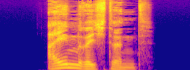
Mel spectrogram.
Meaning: present participle of einrichten
- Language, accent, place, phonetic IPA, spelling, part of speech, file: German, Germany, Berlin, [ˈaɪ̯nˌʁɪçtn̩t], einrichtend, verb, De-einrichtend.ogg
